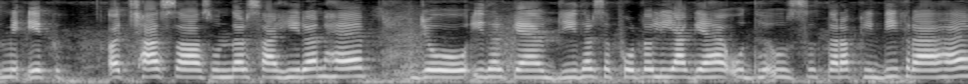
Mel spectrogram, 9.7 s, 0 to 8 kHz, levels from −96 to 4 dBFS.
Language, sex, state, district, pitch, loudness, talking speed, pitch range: Hindi, female, Jharkhand, Palamu, 260 Hz, -14 LUFS, 150 wpm, 255-270 Hz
